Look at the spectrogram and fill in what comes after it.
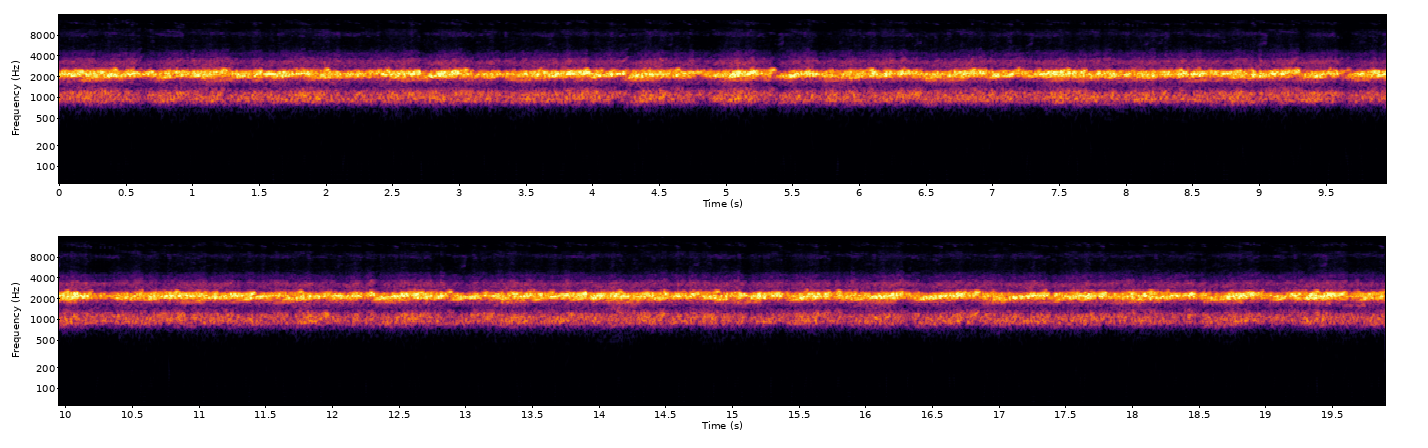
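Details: An unbroken wall of frog song, countless overlapping trills forming steady mid and high bands with faint flickers in the texture, level and continuous from start to finish.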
